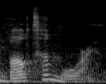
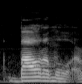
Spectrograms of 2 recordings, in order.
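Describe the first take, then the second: First: It is said with a standard, careful pronunciation. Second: It is said with a local Baltimore pronunciation. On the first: The speaker calls it wrong. "you can't say Baltimore" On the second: The speaker calls it right. "you got to say it that way"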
